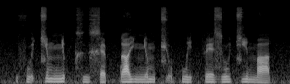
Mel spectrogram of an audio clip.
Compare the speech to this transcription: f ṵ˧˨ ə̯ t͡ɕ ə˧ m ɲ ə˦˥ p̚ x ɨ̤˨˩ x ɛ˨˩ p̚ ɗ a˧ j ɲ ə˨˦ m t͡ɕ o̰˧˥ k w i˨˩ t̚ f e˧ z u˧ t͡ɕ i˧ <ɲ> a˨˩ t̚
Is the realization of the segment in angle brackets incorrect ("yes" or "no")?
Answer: yes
